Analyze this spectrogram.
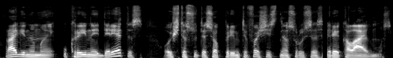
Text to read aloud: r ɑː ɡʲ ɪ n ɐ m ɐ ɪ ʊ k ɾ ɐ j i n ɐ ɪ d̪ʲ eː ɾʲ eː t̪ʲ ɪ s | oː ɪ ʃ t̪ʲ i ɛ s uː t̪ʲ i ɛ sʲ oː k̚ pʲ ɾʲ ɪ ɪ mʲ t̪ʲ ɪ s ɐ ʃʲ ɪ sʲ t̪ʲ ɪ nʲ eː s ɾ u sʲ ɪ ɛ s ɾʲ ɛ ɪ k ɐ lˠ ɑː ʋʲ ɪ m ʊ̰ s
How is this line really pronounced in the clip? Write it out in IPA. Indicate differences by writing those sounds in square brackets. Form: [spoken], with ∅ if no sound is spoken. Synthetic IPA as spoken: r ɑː ɡʲ ɪ n ɐ m ɐ ɪ ʊ k ɾ ɐ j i n ɐ ɪ d̪ʲ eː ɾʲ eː t̪ʲ ɪ s | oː ɪ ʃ t̪ʲ i ɛ s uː t̪ʲ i ɛ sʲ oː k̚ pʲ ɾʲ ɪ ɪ mʲ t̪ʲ ɪ [f] ɐ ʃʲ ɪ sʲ t̪ʲ ɪ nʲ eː s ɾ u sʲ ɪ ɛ s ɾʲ ɛ ɪ k ɐ lˠ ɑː ʋʲ ɪ m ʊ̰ s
